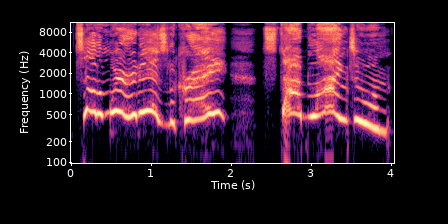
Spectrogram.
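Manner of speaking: high, loud tearful pleading, slowing at the end; crying friend. Retold or imitated. A scared friend to [name], crying high and loud. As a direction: beg through tears. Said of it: "So he's crying".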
